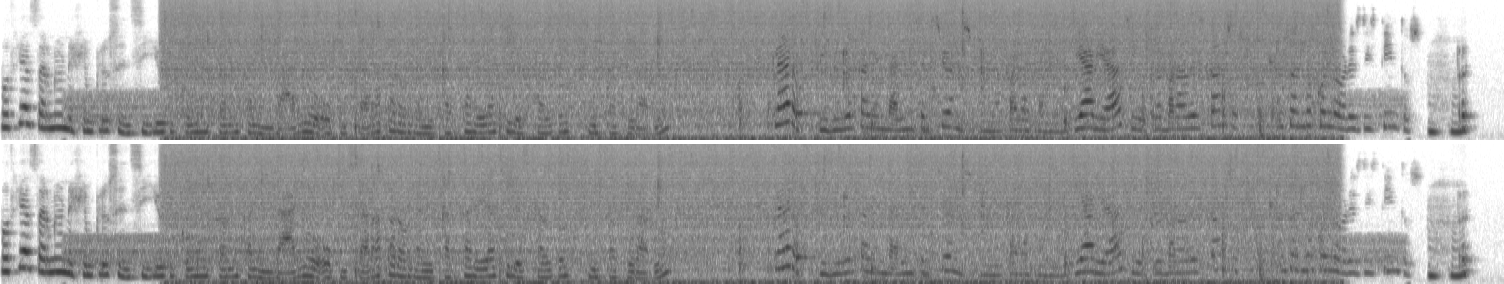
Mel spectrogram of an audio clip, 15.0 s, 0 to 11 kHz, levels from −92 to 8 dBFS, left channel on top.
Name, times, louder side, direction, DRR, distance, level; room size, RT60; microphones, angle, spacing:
voice 1, 0.0-6.7 14.3-14.7, right 2 dB, 30° right, 0.5 m, -27 dB
sound 1, 0.6-14.1, right 4 dB, 80° right, 0.9 m, -39 dB
sound 2, 1.6-13.4, left 1 dB, 10° left, 0.7 m, -26 dB
voice 2, 7.7-12.4 12.7-14.2 14.6-14.7, left 4 dB, 70° left, 0.5 m, -28 dB
sound 3, 7.8-13.2, left 2 dB, 40° left, 0.8 m, -36 dB
3.0 x 2.1 x 2.6 m
head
